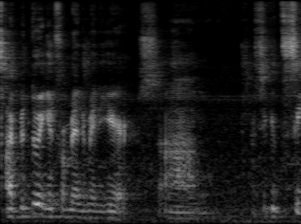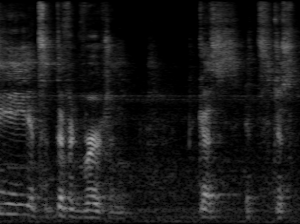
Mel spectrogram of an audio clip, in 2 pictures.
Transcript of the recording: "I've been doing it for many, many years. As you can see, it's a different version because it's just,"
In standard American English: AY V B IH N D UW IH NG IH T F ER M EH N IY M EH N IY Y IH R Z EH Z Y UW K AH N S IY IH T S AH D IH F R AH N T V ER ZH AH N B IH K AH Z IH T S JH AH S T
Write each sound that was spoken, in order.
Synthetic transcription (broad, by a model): AY V B IH N D UW IH NG IH T F ER M EH N IY M EH N IY Y IH R Z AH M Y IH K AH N S IY IH T S AH D IH F R AH N T V ER ZH AH N B IH K AH Z IH T S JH AH S T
